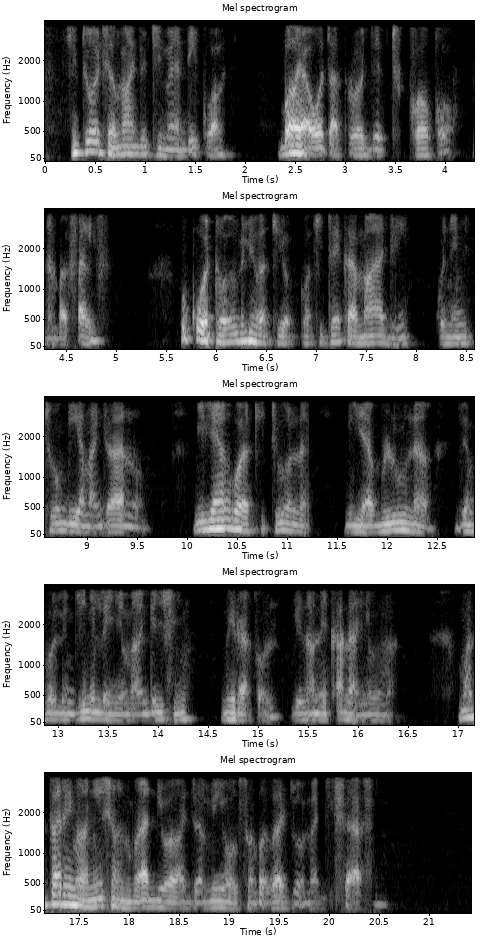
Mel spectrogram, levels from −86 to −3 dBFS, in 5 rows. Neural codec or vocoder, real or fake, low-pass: codec, 24 kHz, 1.5 kbps, HILCodec; fake; 3.6 kHz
